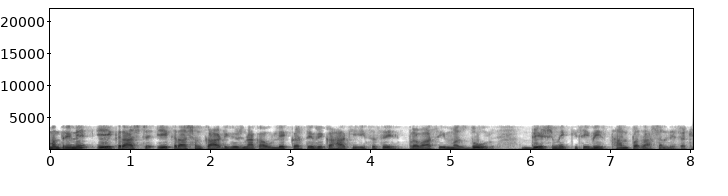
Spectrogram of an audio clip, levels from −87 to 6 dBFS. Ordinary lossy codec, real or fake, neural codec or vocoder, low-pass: AAC, 32 kbps; fake; autoencoder, 48 kHz, 128 numbers a frame, DAC-VAE, trained on Japanese speech; 3.6 kHz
